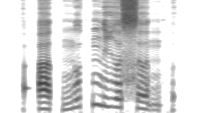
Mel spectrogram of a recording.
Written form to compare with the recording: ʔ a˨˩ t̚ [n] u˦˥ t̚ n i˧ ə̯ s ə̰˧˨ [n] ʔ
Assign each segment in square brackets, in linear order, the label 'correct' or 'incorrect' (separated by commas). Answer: correct, correct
